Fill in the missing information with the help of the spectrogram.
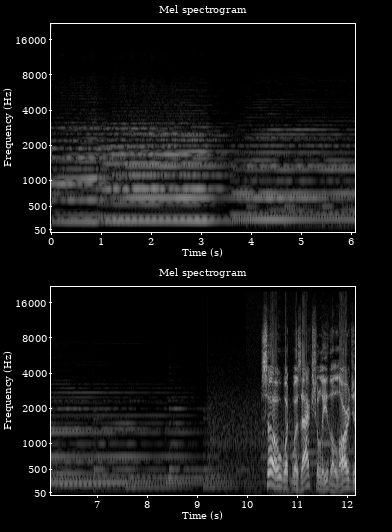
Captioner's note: cannon shot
